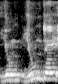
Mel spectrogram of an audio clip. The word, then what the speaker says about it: Hyundai: Wie, was, was ist denn die richtige Aussprache? Jung Day. Jung, Jung Day ist die korrekte Aussprache, genau.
